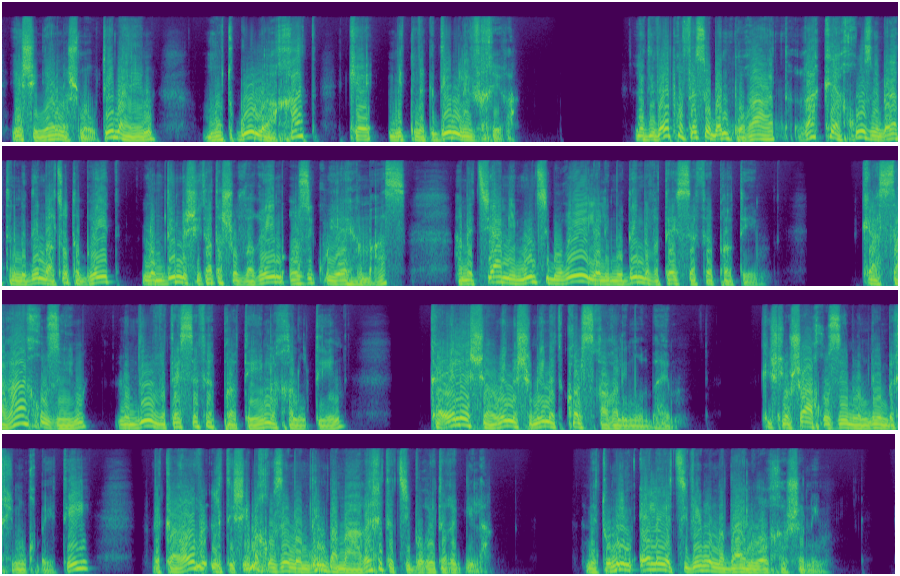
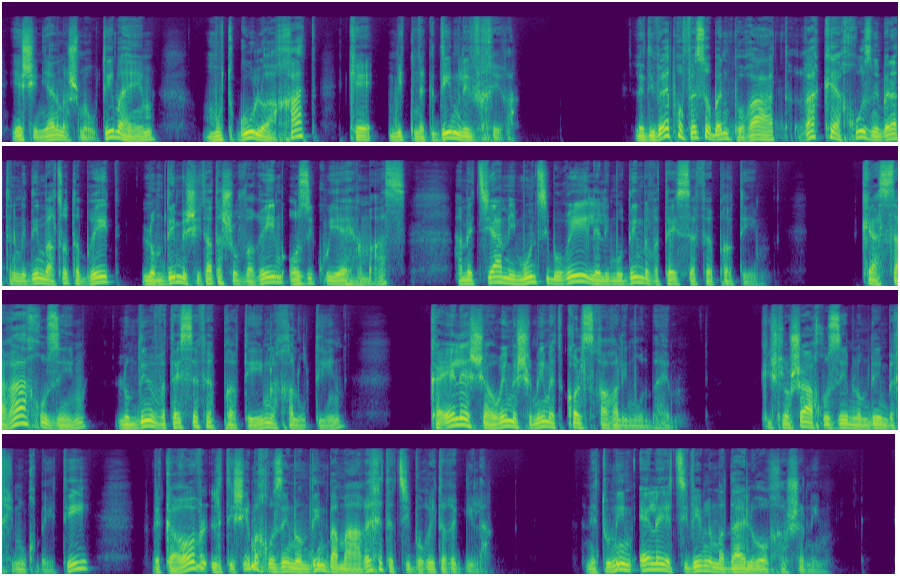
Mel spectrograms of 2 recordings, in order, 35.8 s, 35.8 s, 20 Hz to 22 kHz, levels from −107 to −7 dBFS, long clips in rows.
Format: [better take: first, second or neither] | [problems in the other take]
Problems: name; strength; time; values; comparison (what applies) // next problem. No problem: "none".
second | distortion; heavy; 6 dB below the speech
